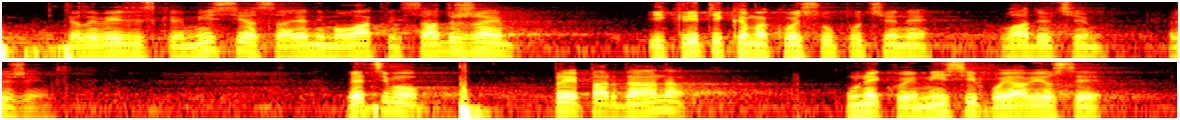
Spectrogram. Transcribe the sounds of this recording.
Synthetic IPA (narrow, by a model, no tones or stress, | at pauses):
t̪e̞le̞ʋiːzijskaemisijasaje̞d̪nimo̞ʋakʋimsad̪r̩ʒaje̞m | ikɾit̪ikamako̞je̞suuplˠut͡ɕe̞ne̞ | ʋlˠaːd̪ajut͡ɕem | ɾe̞ʒḭːmu | ɾe̞t̪simo̞ | pɾe̞ːpaːɾd̪aːna | une̞koje̞misijipo̞jaːʋio̞se̞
